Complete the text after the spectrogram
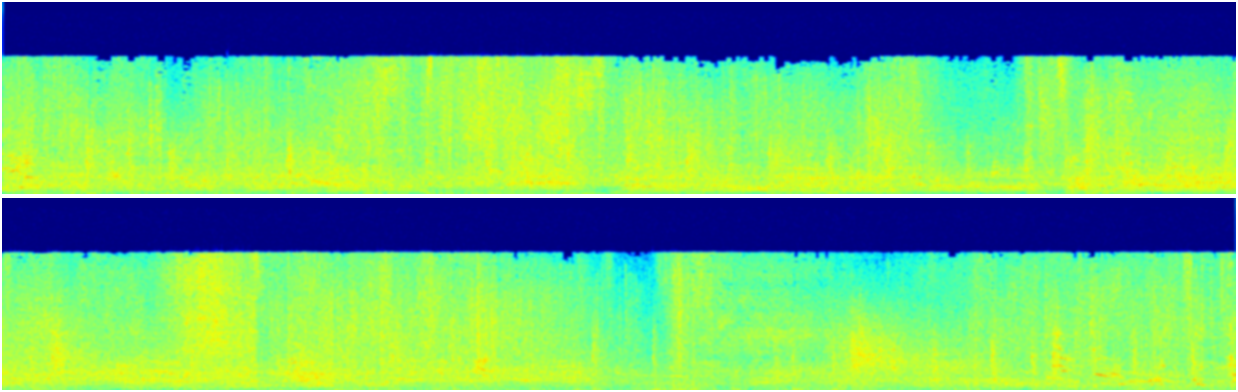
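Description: A huge army clashes in battle with a constant roar and clatter.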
